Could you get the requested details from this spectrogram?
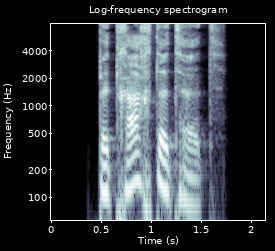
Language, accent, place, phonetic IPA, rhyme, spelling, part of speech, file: German, Germany, Berlin, [bəˈtʁaxtətət], -axtətət, betrachtetet, verb, De-betrachtetet.ogg
- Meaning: inflection of betrachten: 1. second-person plural preterite 2. second-person plural subjunctive II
